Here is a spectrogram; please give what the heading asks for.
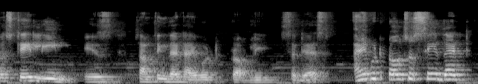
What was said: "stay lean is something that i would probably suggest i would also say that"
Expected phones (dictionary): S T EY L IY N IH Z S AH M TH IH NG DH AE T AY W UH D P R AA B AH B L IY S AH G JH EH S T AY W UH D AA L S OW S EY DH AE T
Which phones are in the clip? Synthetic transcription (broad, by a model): S T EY L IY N IH Z S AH M T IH NG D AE T AY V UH D P R AA B AH B L IY S AH G JH EH S T AY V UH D AA L S OW S EY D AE T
